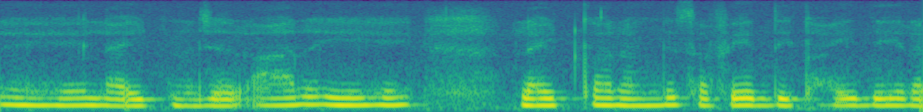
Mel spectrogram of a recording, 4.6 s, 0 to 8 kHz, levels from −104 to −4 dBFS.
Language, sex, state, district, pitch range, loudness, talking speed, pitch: Hindi, female, Goa, North and South Goa, 180-195 Hz, -16 LUFS, 180 wpm, 185 Hz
